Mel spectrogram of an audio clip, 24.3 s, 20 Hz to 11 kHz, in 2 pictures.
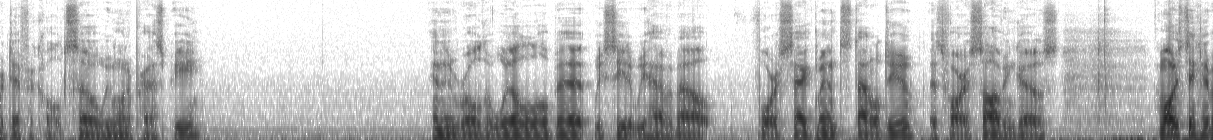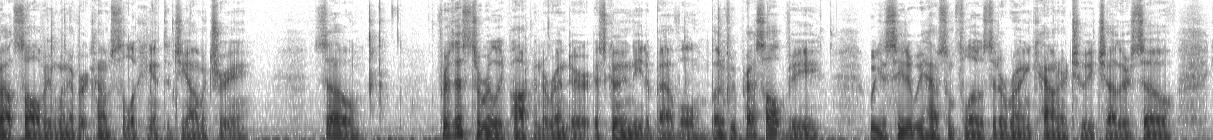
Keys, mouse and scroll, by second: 0.6 double click, 0.6 b, 3.3 scroll up 1, 3.4 b, 6.1 scroll down 1, 8.0 click, 10.9 click, 10.9-12.0 scroll down 1, 12.0 x, 12.6 alt+a, 13.2 click, 13.6 middle click, 13.9 scroll up 1, 14.7-15.8 scroll down 1, 15.8 KP_Divide, 16.4 middle click, 16.8 scroll up 1, 17.4 shift+middle click, 17.6 shift+scroll up 2, 19.3 alt+v, 20.3 click.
